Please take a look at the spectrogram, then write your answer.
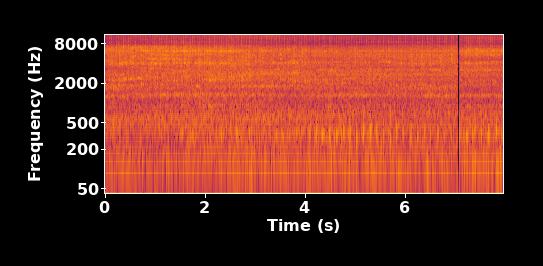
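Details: Hyundai Creta at idle: soft, fairly regular ticking over a steady hiss, roughly two beats a second; engine noise, cause unclear.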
